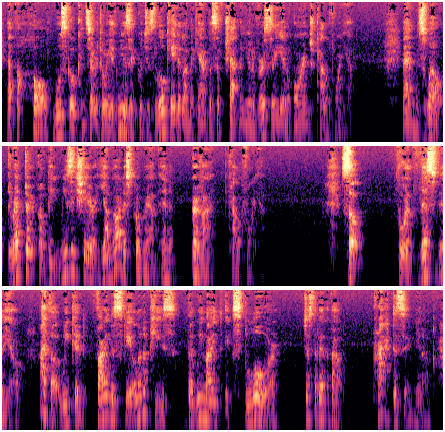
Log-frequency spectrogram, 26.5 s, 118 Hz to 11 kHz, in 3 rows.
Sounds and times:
Speech: 0.0 - 7.1, 8.0 - 14.1, 15.6 - 16.1, 16.7 - 26.4.

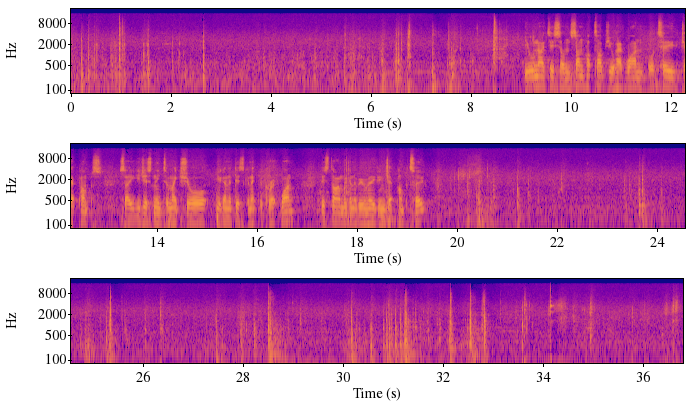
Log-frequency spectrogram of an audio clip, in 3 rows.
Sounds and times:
Speech: 9.0 - 19.5.

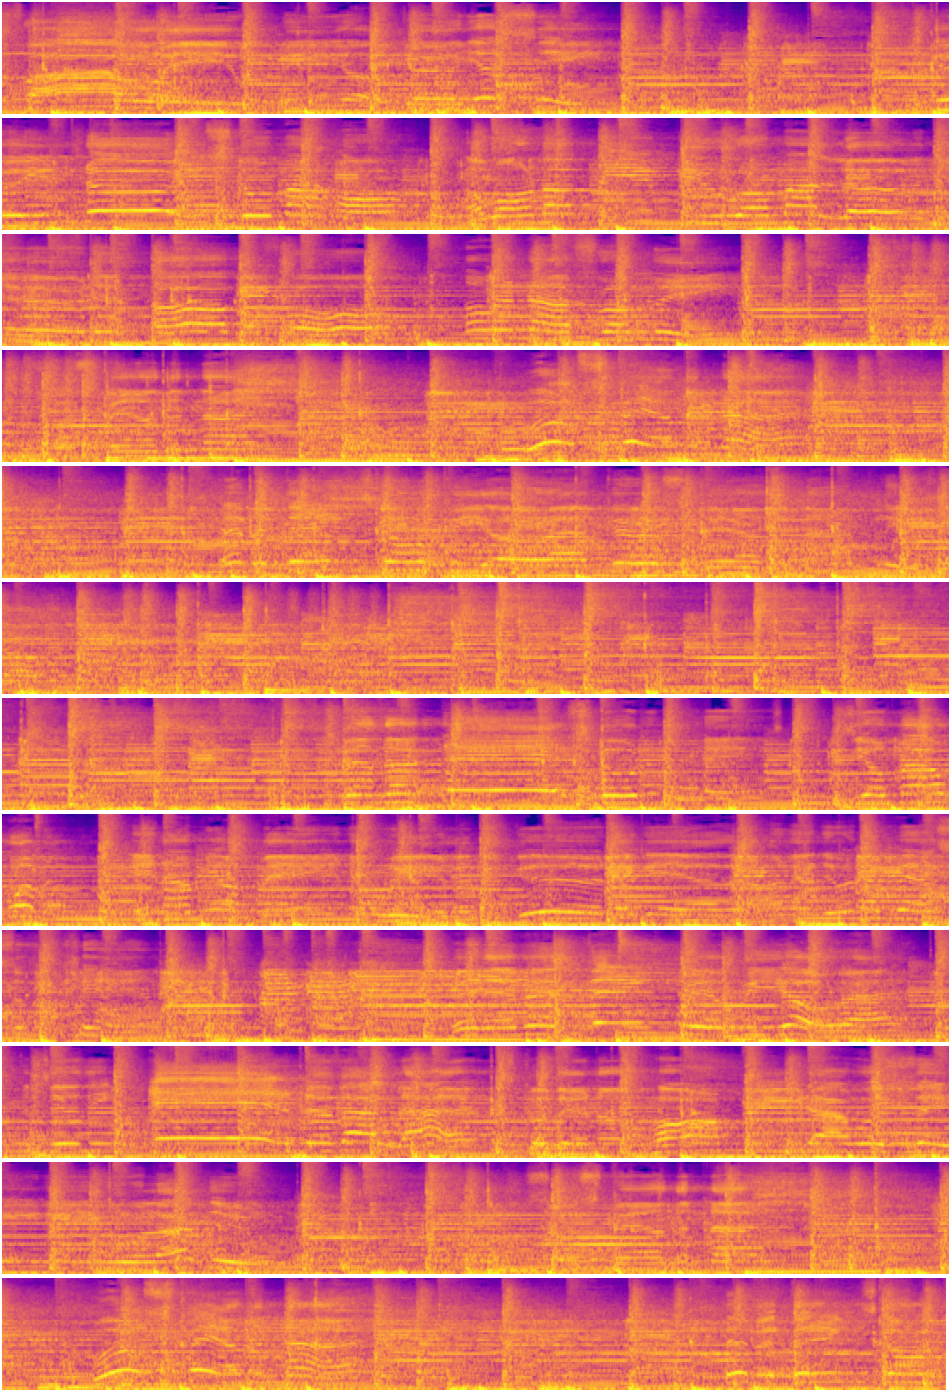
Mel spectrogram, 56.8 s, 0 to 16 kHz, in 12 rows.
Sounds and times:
Music: 0.0 - 56.8.

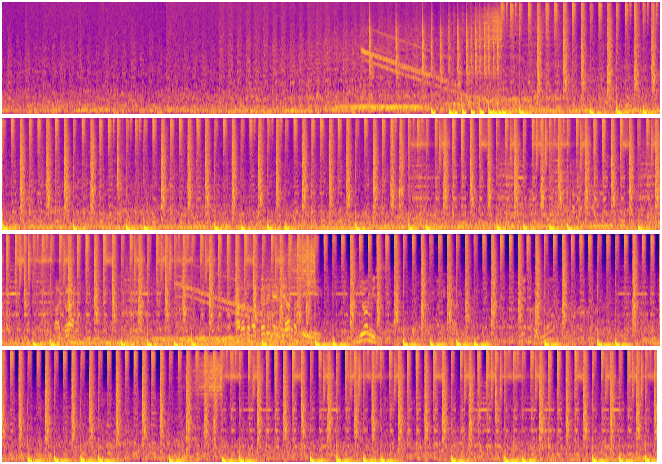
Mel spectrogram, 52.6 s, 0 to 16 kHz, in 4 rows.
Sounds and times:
Music: 0.0 - 52.5
Speech: 27.3 - 27.9, 31.0 - 35.6, 36.6 - 37.6.

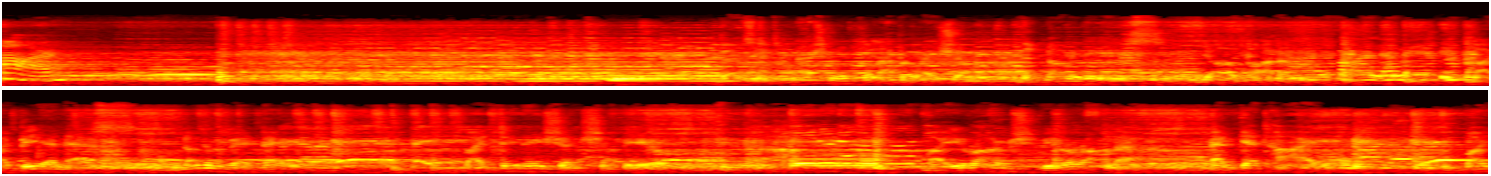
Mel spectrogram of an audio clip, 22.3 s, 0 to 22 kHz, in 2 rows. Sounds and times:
Speech: 0.0 - 0.5, 5.4 - 9.9, 10.9 - 13.4, 14.6 - 16.3, 17.8 - 21.2
Background music: 0.0 - 22.3.

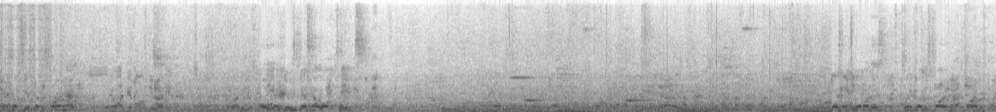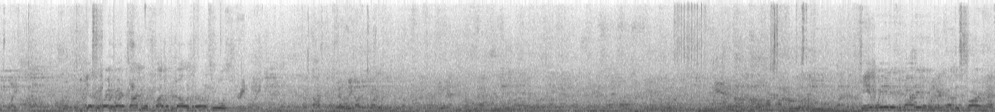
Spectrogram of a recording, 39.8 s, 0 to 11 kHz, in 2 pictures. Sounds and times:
Music: 8.1 - 39.8.

